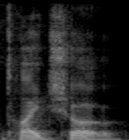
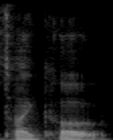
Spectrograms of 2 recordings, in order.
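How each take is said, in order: First: The middle consonant sounds like ch. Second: The middle consonant sounds like k. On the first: The speaker calls it wrong. "which I used to think was pronounced Taicho" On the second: The speaker calls it right. "but apparently it's Taiko"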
